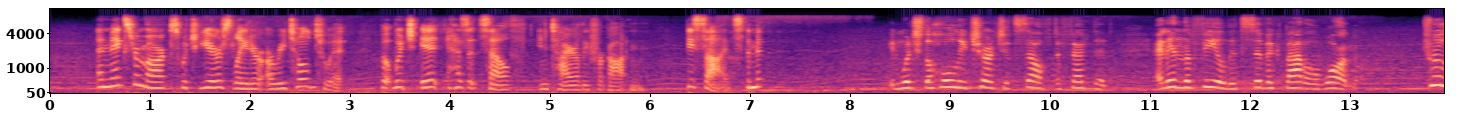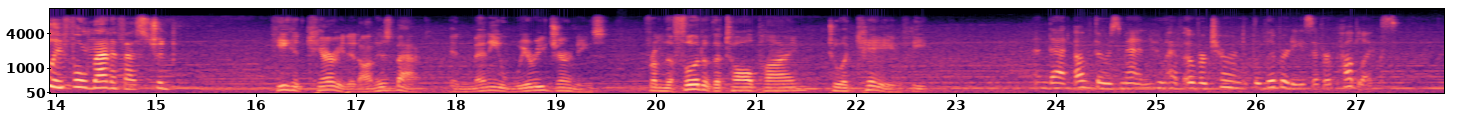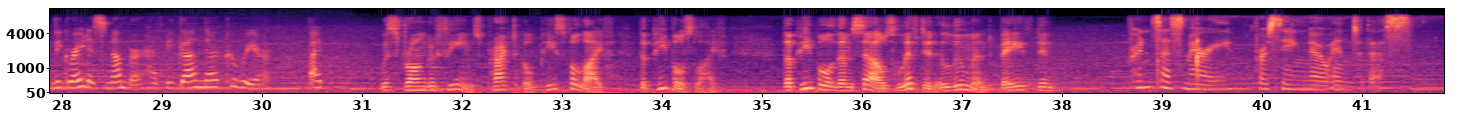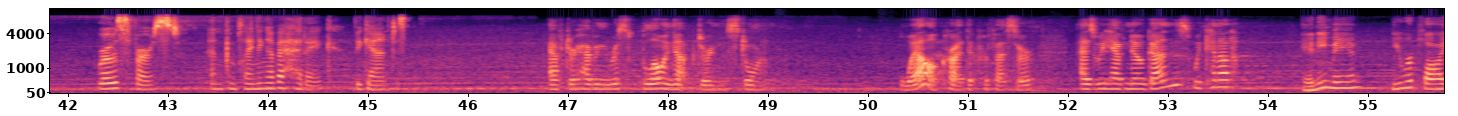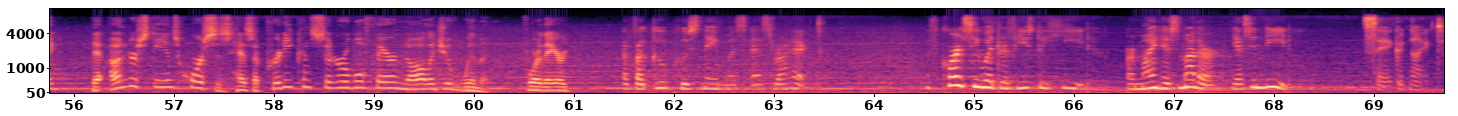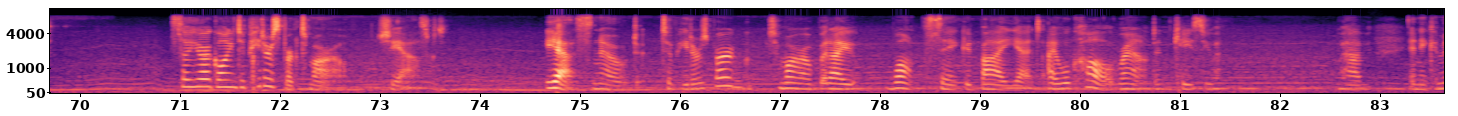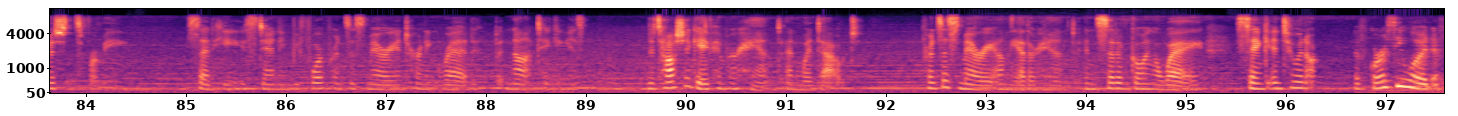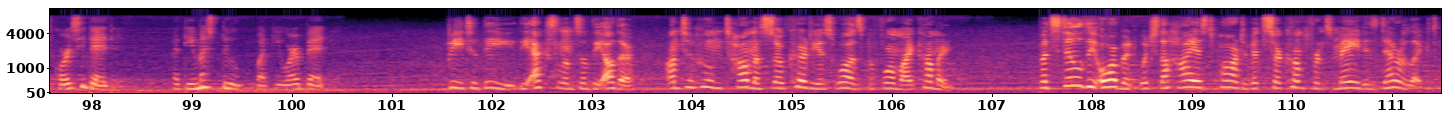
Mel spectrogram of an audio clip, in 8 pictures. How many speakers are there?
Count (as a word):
nine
